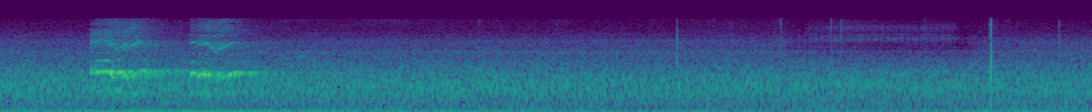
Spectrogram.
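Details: In Royal National Park south of Sydney, one of a pair of currawongs attacks a lace monitor climbing to raid their nest. It gives two loud, harsh, rasping alarm calls about half a second apart, then falls quiet over a low rumble.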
